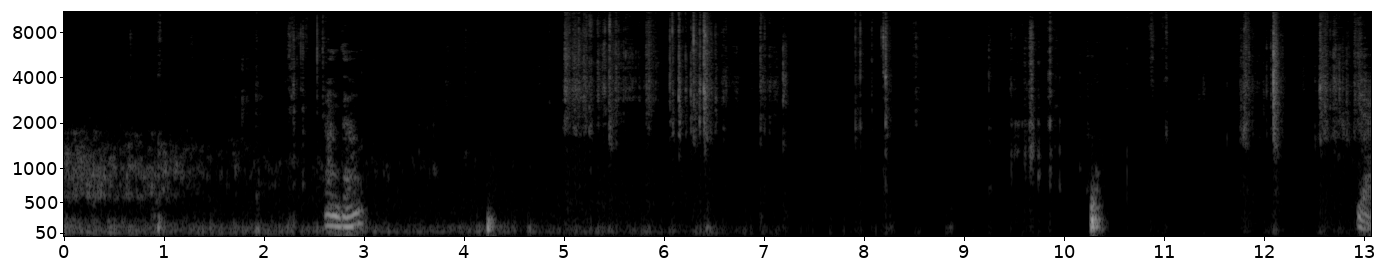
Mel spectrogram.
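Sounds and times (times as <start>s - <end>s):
paper rustling and scraping: 4.9s - 7.3s, 9.5s - 10.0s, 11.7s - 13.0s.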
